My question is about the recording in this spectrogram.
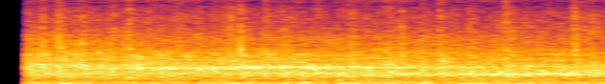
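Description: OO gauge model freight train running along the layout's track, making a steady running noise of wheels on rail and locomotive motor with a faint high hum.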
